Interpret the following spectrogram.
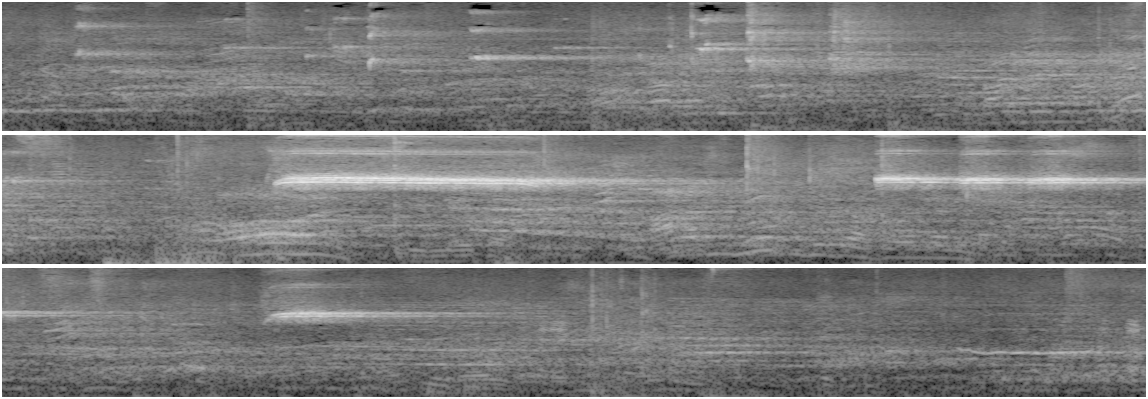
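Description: Referee's whistle: one long blast of about two seconds, then two shorter blasts, as play is stopped, over players' voices and the ball bouncing on the hall floor.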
